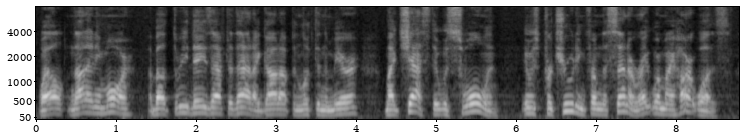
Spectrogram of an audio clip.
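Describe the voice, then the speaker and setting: A man acts out an old miser trying to be good in a spoof of vintage radio drama. His voice sits high, and he comes across as cranky, self-absorbed and manic. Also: expressive, normal speed, hardly any pauses, no room sound, close to an everyday voice. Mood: sorrowful, confessional.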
